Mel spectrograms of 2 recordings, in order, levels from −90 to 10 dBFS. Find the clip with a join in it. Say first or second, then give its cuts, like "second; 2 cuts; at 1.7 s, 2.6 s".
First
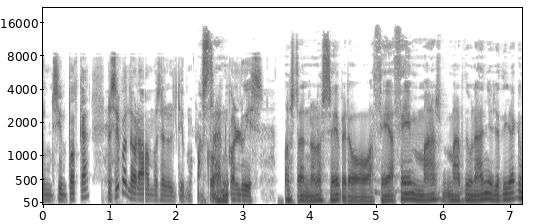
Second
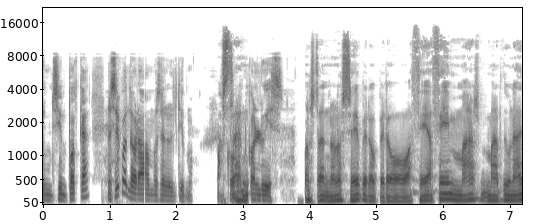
first; 2 cuts; at 2.3 s, 4.5 s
